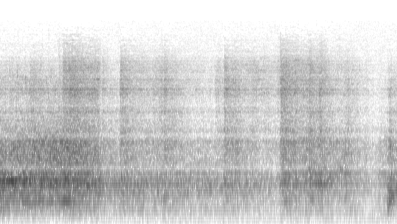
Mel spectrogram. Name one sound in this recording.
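Cars crash and scrape together with a metallic crunch.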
